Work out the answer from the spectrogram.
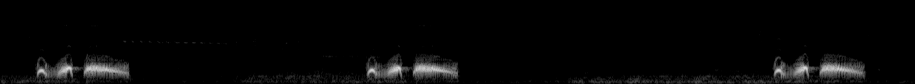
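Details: Spotted dove, 'hạp bổi' voice style, intended to stimulate males to call quickly: three identical low coo phrases, each a quick double note then a longer rolled coo, repeated roughly every four seconds against a quiet background.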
